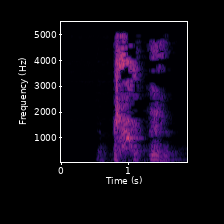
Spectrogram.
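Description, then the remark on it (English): A person clears their throat and gives a couple of short, rough coughs, two main bursts in quick succession with no talking. “That's why there's a cough button on my mic.”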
